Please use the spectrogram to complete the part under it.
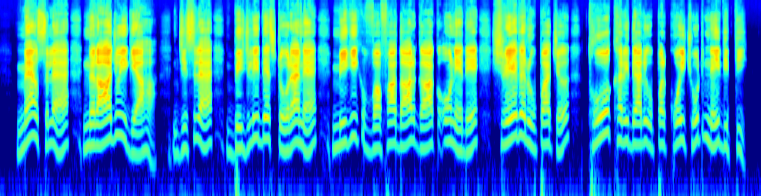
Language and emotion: Dogri, angry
